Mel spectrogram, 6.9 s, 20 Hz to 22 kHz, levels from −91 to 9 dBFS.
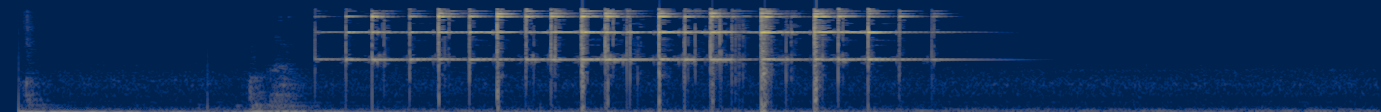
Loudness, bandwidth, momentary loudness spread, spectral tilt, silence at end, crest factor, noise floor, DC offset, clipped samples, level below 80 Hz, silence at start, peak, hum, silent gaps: -14 LUFS; 16.5 kHz; 8 LU; 3.5 dB/octave; 2.2 s; 20 dB; -66 dBFS; under 0.1%; under 0.1%; -54 dBFS; 0.15 s; 0 dBFS; none; none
